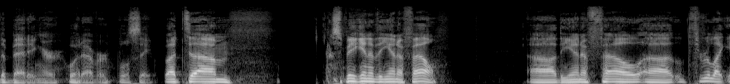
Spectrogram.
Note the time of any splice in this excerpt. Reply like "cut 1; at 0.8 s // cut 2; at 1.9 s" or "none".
cut 1; at 1.6 s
